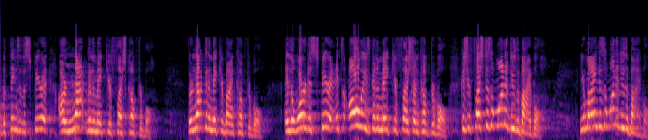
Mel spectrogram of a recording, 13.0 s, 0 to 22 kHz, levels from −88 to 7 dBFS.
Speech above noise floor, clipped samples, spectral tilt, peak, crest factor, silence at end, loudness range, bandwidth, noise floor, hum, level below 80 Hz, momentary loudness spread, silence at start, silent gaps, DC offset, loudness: 46 dB; 0.1%; -5.5 dB/octave; 0 dBFS; 14 dB; 0 s; 4 LU; 7.6 kHz; -60 dBFS; none; -56 dBFS; 13 LU; 0 s; none; under 0.1%; -14 LUFS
